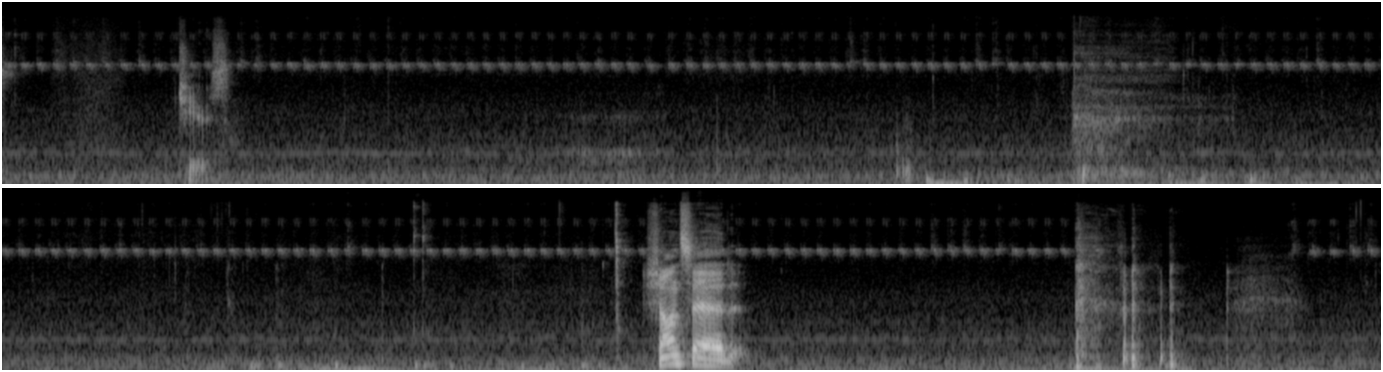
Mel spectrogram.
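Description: A cricket chirps as a steady, thin high trill running through the whole stretch, faint and constant, while someone speaks intermittently over it with a few louder bursts of sound.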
